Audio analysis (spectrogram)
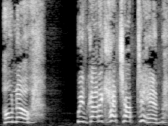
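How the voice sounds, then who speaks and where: A woman's voice: extremely high pitch, steady tone, normal speed, bright, forceful tone. A woman voicing a resolute, caring young dream healer in a video game, speaking earnestly and with composure. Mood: urgent. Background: background music.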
